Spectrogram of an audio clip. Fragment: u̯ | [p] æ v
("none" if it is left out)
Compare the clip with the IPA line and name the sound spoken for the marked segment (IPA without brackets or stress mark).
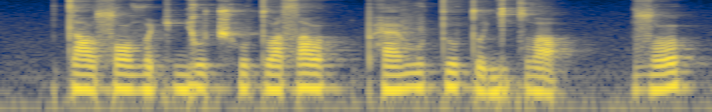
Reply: pʰ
